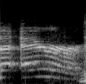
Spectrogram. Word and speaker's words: heir: So an heir is H-E-I-R with a silent H inevitably there.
